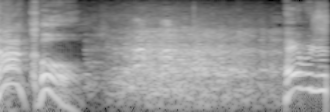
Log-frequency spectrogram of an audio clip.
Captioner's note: laughter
